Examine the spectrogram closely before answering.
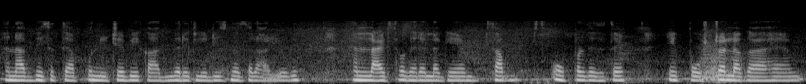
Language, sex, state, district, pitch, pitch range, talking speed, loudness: Hindi, female, Bihar, Gaya, 195 Hz, 185-205 Hz, 225 wpm, -22 LUFS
